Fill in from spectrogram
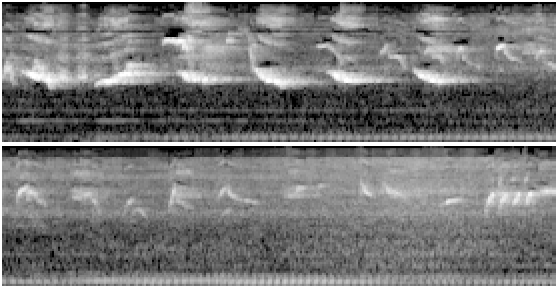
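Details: White-eye song that opens with five loud, sweet, downslurred whistles in quick succession, then breaks into softer, very high twittering chirps; low background rumble.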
